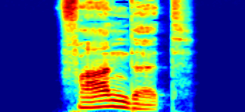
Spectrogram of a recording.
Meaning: inflection of fahnden: 1. third-person singular present 2. second-person plural present 3. plural imperative 4. second-person plural subjunctive I
- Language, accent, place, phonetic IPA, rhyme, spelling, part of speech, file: German, Germany, Berlin, [ˈfaːndət], -aːndət, fahndet, verb, De-fahndet.ogg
